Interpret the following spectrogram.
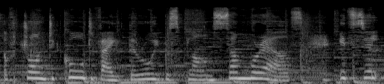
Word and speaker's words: rooibos: Rooibos tea, pronounced rooibos, also known as African bush tea, is actually not a tea, but a bush which is grown in South Africa.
